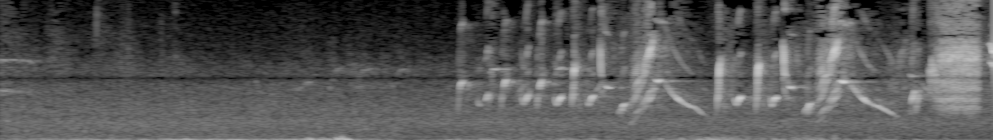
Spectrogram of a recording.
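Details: Hybrid European goldfinch singing to tutor young birds and excite a female for mating; high twittering phrases and quick downward slurs begin after a quiet start, over low rumbling background noise and thumps.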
